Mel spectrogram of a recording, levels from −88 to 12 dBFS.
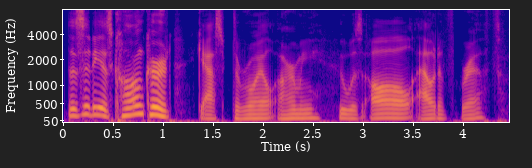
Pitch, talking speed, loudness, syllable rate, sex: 135 Hz, 190 wpm, -21 LUFS, 4.8 syllables/s, male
